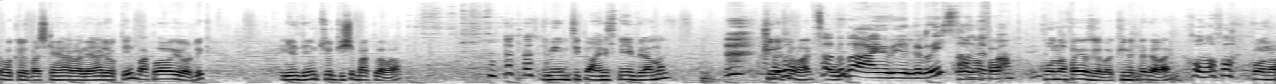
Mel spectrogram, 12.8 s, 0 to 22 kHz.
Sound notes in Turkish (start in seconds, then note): 4.8 kahkaha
